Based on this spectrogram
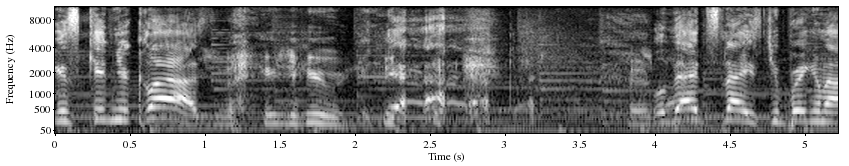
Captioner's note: laughing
